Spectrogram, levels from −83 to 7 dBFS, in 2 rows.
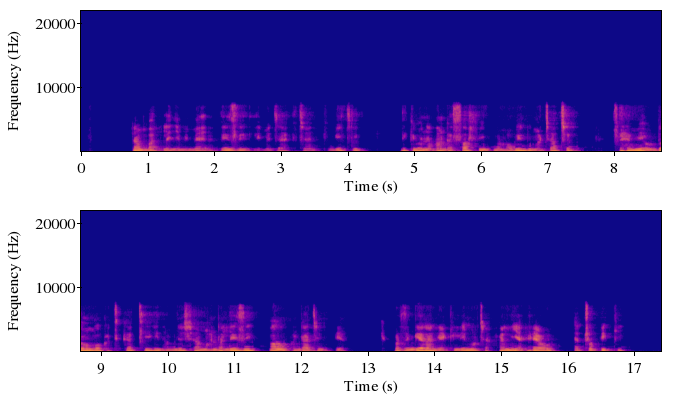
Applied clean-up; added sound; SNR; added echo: neural mask model DeepFilterNet 3.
